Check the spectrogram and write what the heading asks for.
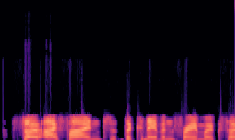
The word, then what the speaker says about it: Cynefin: I will try to pronounce it correctly. I think it's Cynefin. The Cynefin framework, yeah.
